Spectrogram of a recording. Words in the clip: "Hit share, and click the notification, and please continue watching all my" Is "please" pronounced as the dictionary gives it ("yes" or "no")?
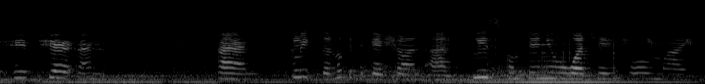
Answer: no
